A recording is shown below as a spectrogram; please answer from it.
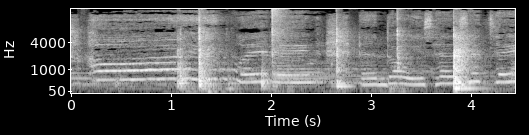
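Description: Background song: a singer holding long notes that slide between pitches, over music with a few sharp percussion hits.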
